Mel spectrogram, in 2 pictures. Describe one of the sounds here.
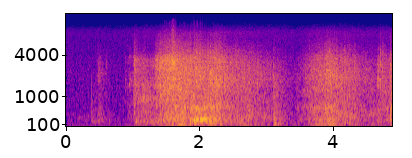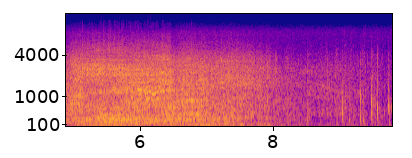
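A car engine starts and roars as the car pulls away.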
